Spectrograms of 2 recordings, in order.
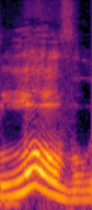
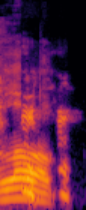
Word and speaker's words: Louisville: You gotta say it like that, Louisville. You don't say Louisville. You don't say Louisville because I've been saying Louisville all my life. You go up there saying Louisville, you're gonna sound like a lame.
